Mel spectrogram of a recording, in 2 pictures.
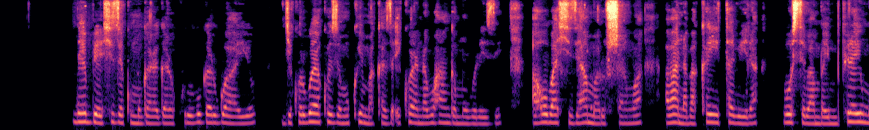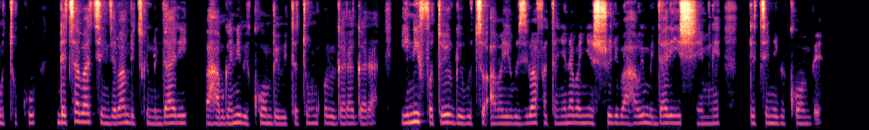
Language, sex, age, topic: Kinyarwanda, female, 18-24, government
